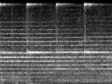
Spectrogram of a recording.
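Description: Small ching hand cymbals ringing on a steady beat, struck a little under twice a second, their high tones hanging on between strikes, as in the Sarama music played for the Muay Thai wai kru.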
